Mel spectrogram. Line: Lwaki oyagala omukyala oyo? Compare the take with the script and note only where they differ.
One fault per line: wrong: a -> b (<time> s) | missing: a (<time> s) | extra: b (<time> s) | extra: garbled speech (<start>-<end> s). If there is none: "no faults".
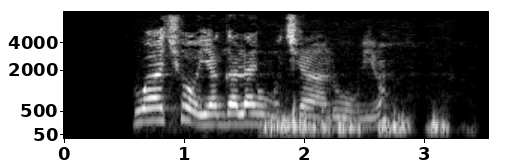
no faults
